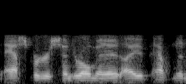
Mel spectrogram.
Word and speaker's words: Asperger: So, then I took 4 years of German, so Asperger would be pretty close to the German pronunciation as well.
